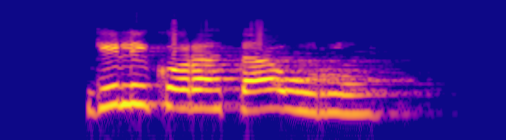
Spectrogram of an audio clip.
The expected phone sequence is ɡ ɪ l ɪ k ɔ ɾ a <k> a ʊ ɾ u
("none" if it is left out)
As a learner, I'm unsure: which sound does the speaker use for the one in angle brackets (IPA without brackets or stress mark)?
t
